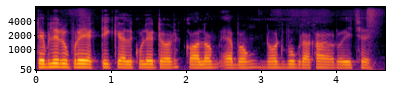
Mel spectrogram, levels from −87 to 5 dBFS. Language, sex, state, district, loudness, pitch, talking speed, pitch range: Bengali, male, West Bengal, Alipurduar, -19 LUFS, 145 Hz, 115 wpm, 140-150 Hz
